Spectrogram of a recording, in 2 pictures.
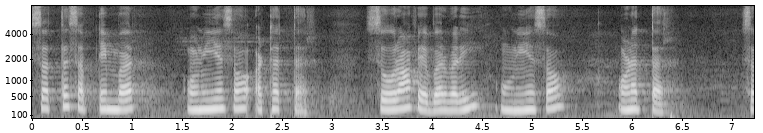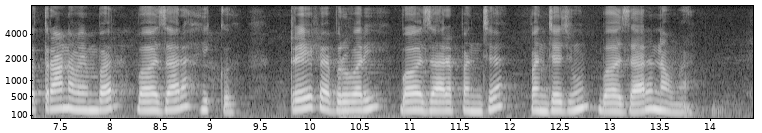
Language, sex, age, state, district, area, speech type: Sindhi, female, 45-60, Gujarat, Surat, urban, spontaneous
